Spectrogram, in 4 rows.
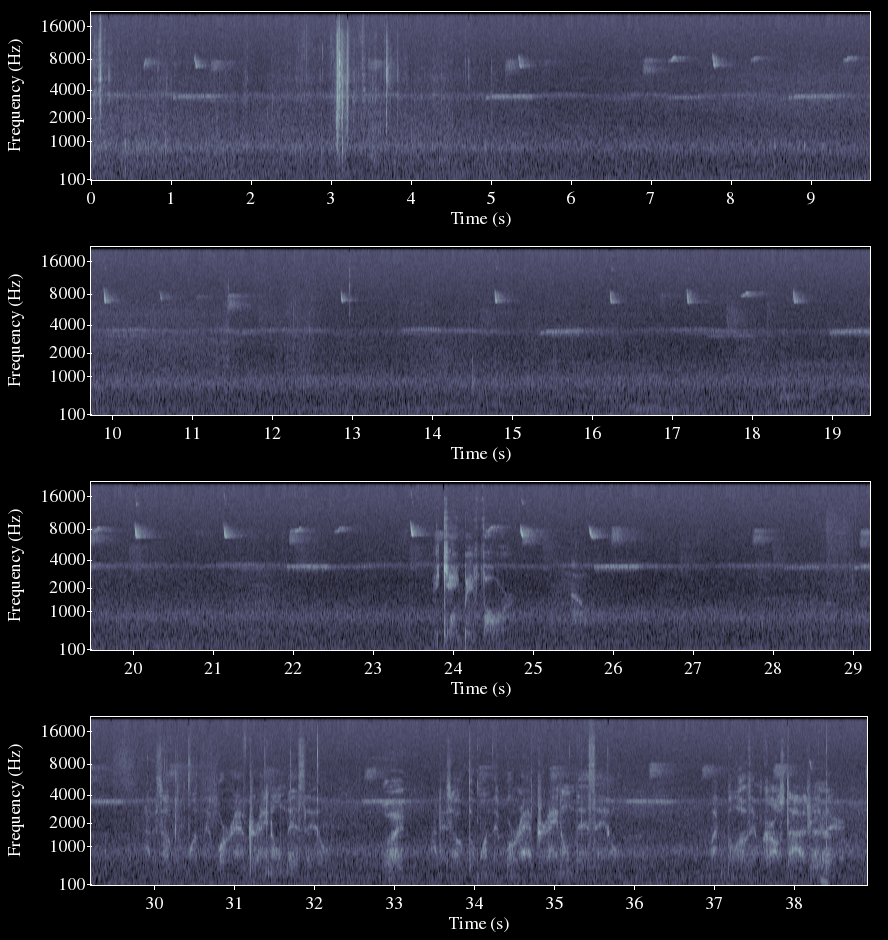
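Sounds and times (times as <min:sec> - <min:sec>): small bird chirping: 0:23.5 - 0:26.6, 0:27.4 - 0:38.9
low background rumble: 0:23.7 - 0:38.9.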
